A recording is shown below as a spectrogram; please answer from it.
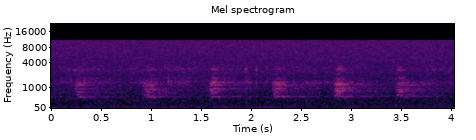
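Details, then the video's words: Rapp, a Jämthund, barking while hunting elk loose in the forest, 2012; six far-off barks evenly spaced about every 0.6 seconds, each short with a slight tonal ring, against faint hiss. "Löshundsjakt med jämthunden Rapp"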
